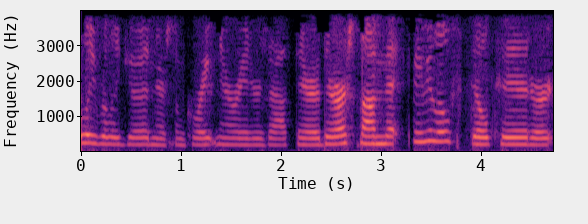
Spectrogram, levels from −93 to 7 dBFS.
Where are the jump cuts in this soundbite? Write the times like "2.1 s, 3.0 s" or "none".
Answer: 3.3 s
